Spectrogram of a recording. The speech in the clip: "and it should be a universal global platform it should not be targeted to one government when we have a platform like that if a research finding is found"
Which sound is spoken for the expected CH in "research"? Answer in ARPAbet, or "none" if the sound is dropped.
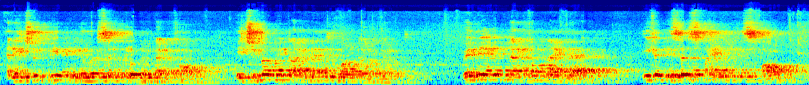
S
